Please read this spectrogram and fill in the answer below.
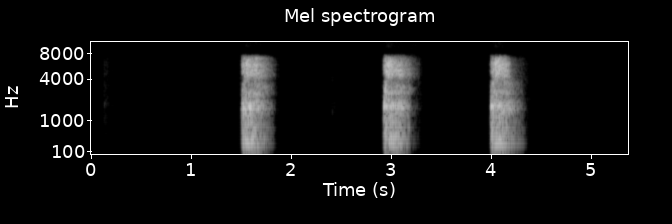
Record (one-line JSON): {"three_cough_length": "5.4 s", "three_cough_amplitude": 28454, "three_cough_signal_mean_std_ratio": 0.29, "survey_phase": "beta (2021-08-13 to 2022-03-07)", "age": "18-44", "gender": "Male", "wearing_mask": "No", "symptom_fatigue": true, "symptom_headache": true, "symptom_change_to_sense_of_smell_or_taste": true, "symptom_onset": "4 days", "smoker_status": "Never smoked", "respiratory_condition_asthma": false, "respiratory_condition_other": false, "recruitment_source": "Test and Trace", "submission_delay": "2 days", "covid_test_result": "Positive", "covid_test_method": "ePCR"}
